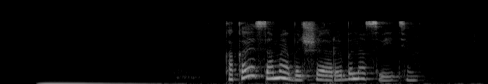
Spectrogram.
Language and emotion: Russian, neutral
